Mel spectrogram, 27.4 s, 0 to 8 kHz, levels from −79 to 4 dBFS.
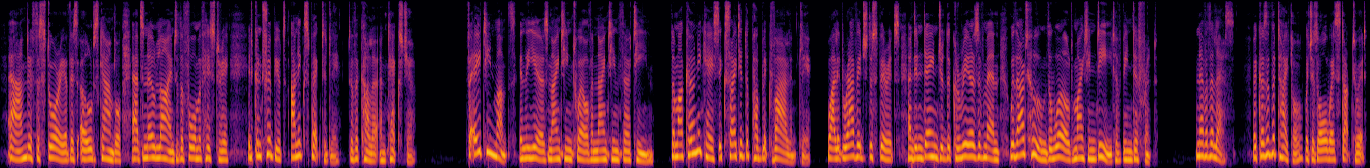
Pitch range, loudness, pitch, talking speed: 160-205 Hz, -16 LUFS, 180 Hz, 155 wpm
